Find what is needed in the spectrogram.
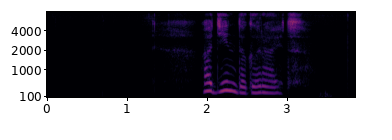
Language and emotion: Russian, sad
